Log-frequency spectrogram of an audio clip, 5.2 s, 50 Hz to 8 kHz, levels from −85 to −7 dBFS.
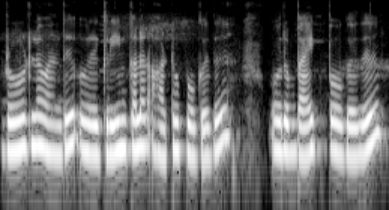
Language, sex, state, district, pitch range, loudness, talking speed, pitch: Tamil, female, Tamil Nadu, Kanyakumari, 195-225 Hz, -13 LUFS, 115 wpm, 210 Hz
